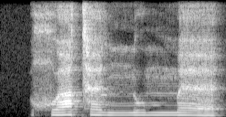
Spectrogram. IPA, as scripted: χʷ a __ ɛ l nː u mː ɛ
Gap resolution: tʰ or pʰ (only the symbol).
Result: tʰ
